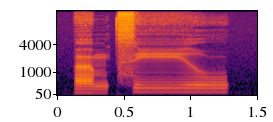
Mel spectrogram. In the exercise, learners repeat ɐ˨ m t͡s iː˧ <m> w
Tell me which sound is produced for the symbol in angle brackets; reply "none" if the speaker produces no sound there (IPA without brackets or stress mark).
none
